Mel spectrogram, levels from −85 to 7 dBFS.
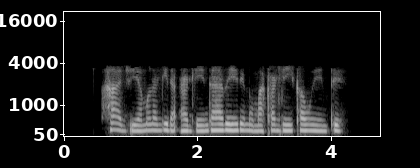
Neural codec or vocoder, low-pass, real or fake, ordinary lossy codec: codec, 16 kHz, 4 kbps, X-Codec, HuBERT features, trained on balanced general audio; 3.6 kHz; fake; MP3, 24 kbps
